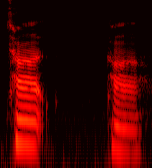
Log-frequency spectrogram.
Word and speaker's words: Takarazuka: And thanks for pronunciation. And that's how it's pronounced. Because we have our own way of saying things, but that's the right way to say it. Okay. Takarazuka.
